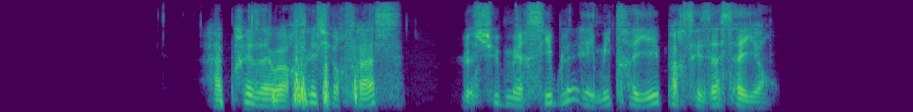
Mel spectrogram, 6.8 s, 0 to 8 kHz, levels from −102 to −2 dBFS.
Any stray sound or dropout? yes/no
no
